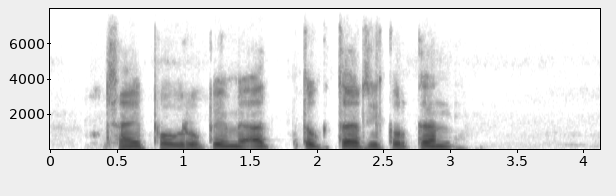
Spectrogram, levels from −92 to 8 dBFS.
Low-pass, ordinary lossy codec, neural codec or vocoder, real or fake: 7.2 kHz; Opus, 16 kbps; vocoder, 22.05 kHz, 80 mel bands, Vocos; fake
